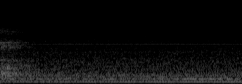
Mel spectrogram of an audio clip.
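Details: Vintage Arctic Air fan running after prying off painted metal hub cap, before hub cleaned and reattached: quiet steady low motor hum with soft air rush, no ticking or rubbing; normal running.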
